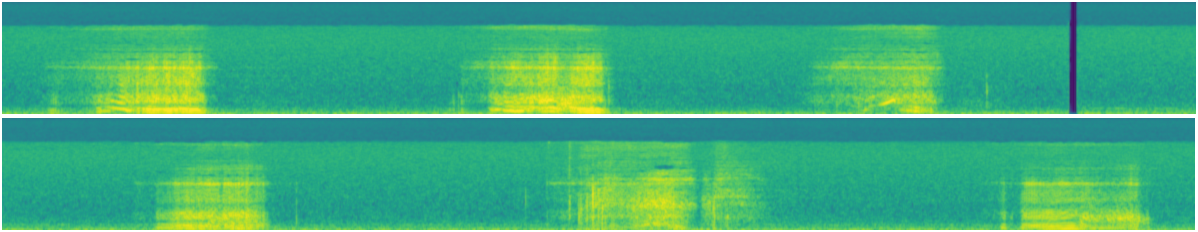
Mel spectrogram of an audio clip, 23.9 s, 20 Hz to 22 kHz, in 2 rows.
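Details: Snoring during sleep, tracked with the SnoreLab snoring app: loud, rough snores with each inhalation, about 15 per minute, with quiet breathing between.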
